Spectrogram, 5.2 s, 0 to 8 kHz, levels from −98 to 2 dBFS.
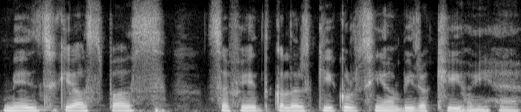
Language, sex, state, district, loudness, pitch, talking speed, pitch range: Hindi, male, Punjab, Fazilka, -16 LUFS, 115 Hz, 125 wpm, 105-120 Hz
